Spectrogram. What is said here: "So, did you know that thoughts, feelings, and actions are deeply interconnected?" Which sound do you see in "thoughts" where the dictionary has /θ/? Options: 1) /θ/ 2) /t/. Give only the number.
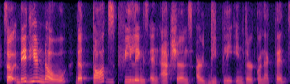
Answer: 2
